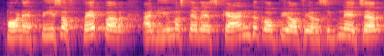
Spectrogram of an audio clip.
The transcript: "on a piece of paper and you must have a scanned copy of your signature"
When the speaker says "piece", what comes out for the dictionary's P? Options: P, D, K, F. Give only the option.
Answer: P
